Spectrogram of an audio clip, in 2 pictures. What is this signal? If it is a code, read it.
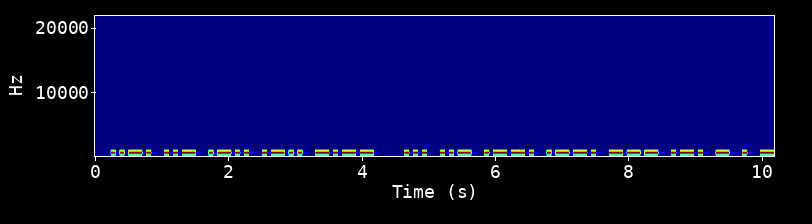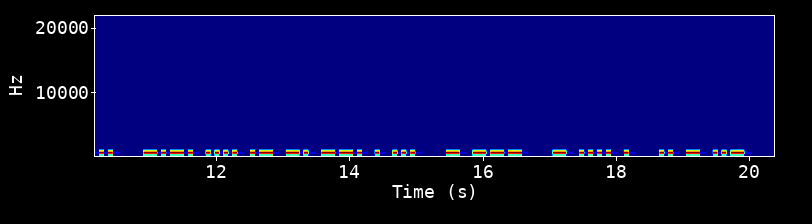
Morse code, heard as a keyed tone, about 18 wpm, 750 Hz. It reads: FULLY SUPPORTED CHANGES TO THE ITU
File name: Morse / 18WPM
